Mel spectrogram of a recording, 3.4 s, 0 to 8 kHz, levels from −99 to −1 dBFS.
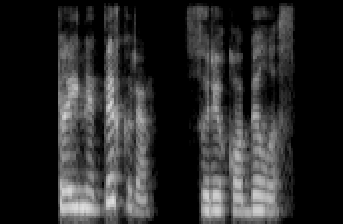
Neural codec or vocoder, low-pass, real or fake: codec, 44.1 kHz, 7.8 kbps, Pupu-Codec; 7.2 kHz; fake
